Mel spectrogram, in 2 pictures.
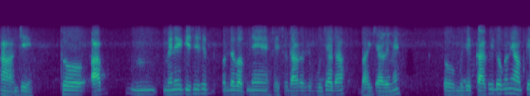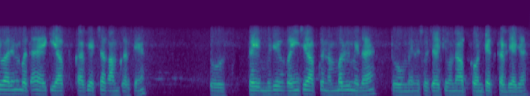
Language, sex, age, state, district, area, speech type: Hindi, male, 30-45, Madhya Pradesh, Harda, urban, conversation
